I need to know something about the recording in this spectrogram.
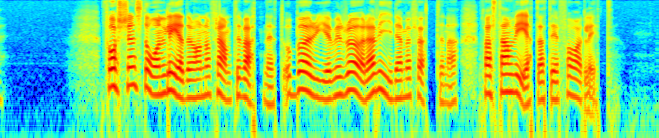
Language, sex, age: Swedish, female, 42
